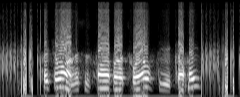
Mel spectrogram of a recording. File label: chat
